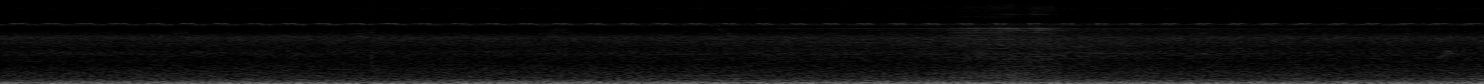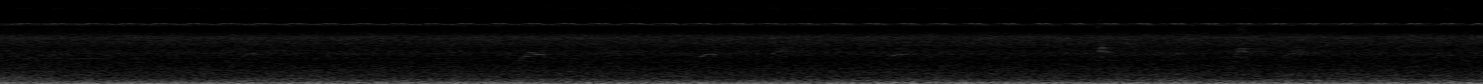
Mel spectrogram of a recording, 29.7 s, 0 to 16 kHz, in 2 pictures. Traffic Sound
6.4s 17.0s

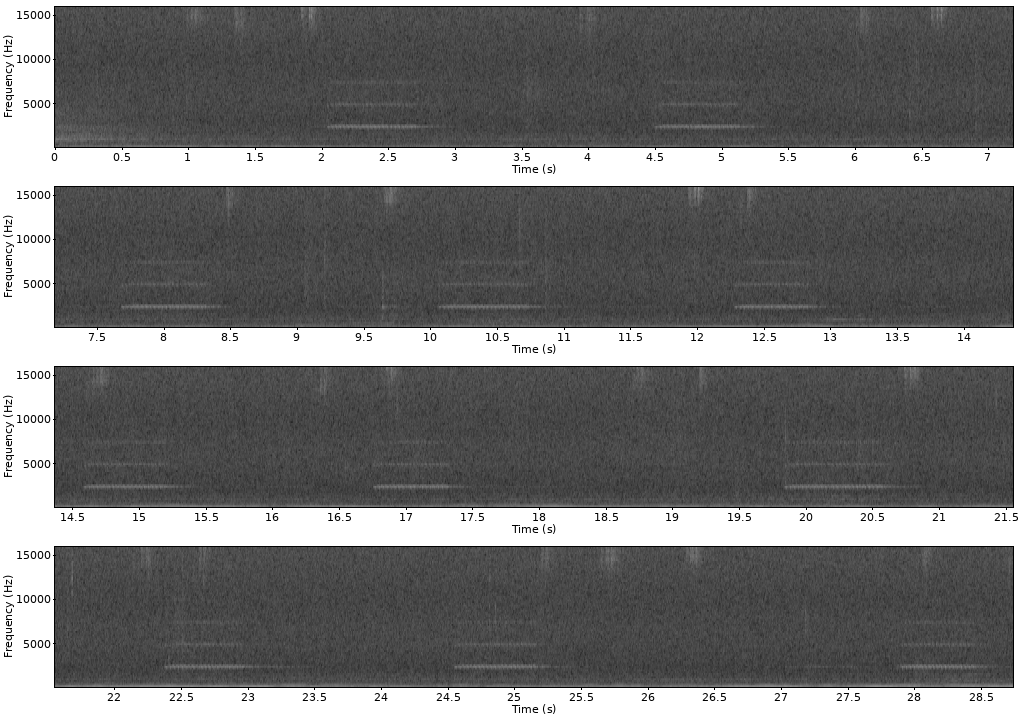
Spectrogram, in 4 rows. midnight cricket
0.0s 2.9s, 4.5s 5.4s, 7.7s 8.5s, 12.0s 13.2s, 14.6s 15.4s, 16.5s 21.0s, 24.6s 25.9s, 26.5s 28.7s

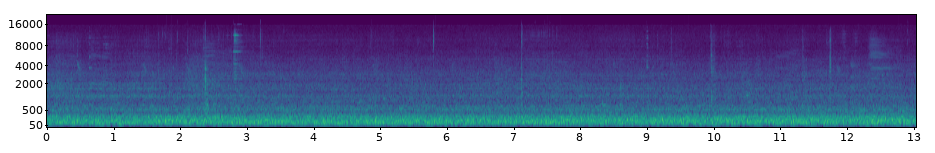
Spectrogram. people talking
10.3s 12.6s

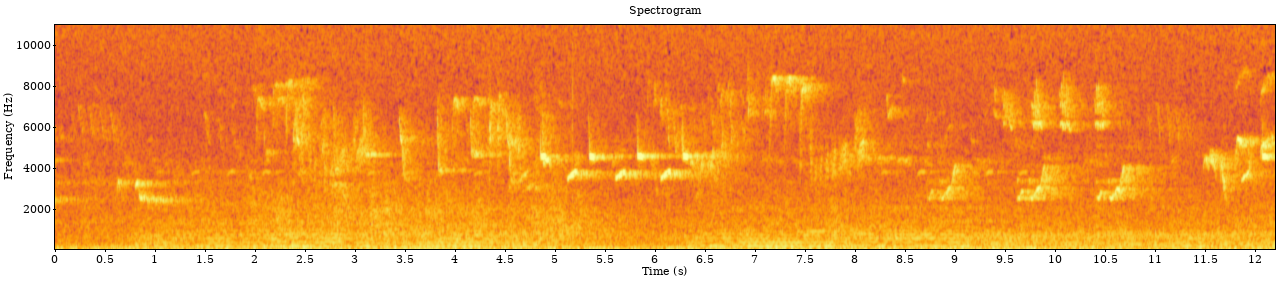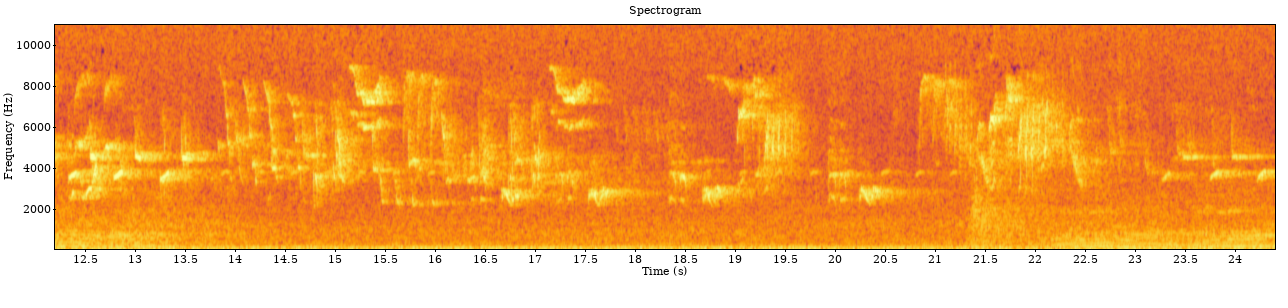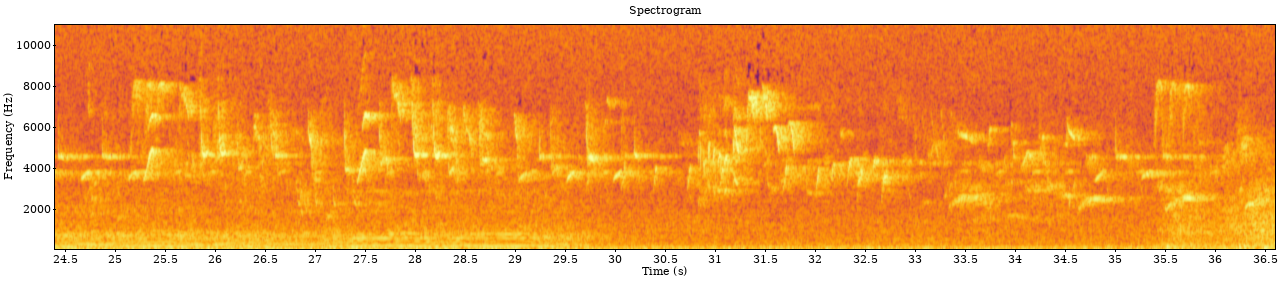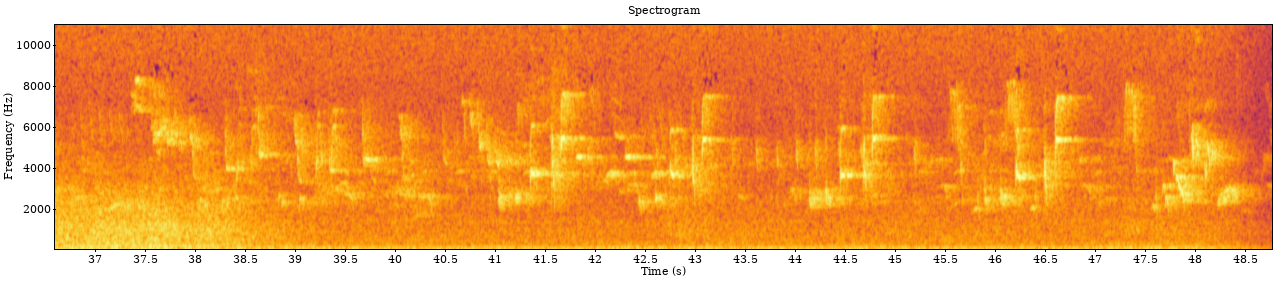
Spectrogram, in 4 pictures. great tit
0.7s 14.1s, 21.2s 31.0s

